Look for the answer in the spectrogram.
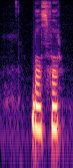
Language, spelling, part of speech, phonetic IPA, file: Polish, Bosfor, proper noun, [ˈbɔsfɔr], LL-Q809 (pol)-Bosfor.wav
